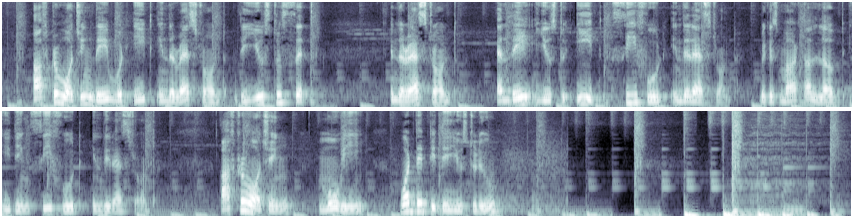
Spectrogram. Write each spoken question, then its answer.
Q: After watching movie, what they did they used to do?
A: They used to eat in the restaurant.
